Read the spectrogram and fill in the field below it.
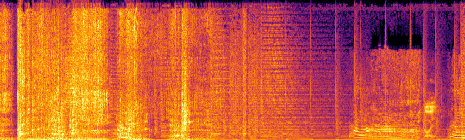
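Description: A tiger roars loudly several times in rough, rasping bursts that fade into lower growls, with a few softer rumbles toward the end.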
